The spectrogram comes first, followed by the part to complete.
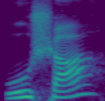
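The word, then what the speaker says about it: wuxia: Uh it's a Chinese I think I'm Wooa movie. Okay, is how you pronounce it.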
